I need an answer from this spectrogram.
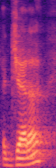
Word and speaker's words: Jedha: unique is for uh jedha uh the H is silent I learned that from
